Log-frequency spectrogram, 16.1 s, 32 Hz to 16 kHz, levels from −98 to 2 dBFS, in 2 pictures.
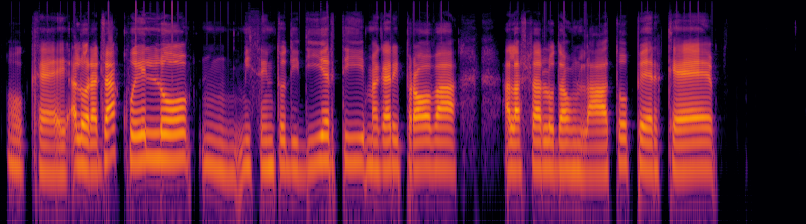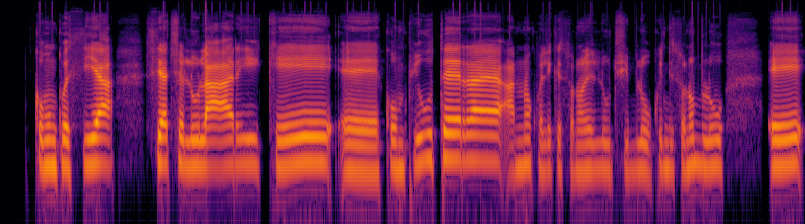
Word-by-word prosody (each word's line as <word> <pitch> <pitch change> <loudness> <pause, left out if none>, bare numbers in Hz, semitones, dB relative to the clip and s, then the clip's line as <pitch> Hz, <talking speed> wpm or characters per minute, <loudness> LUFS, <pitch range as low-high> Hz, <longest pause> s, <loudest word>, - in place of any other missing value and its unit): Okay, 140 -1 -3
allora 160 -2 +3
già 195 +8 +4
quello, 195 +1 +2
mhmm, 155 -5 -12
mi 160 - -8
sento 160 0 -7
di 155 -2 -11
dirti 175 +2 -4
magari 155 0 0
prova 155 0 +3 0.5
a - - 0
lasciarlo 155 +1 +2
da 145 -1 +1
un 145 -1 -6
lato 140 +4 0
perché 150 -1 +2 1.3
comunque 160 0 -1
sia, 165 +2 +2 0.3
sia 175 - +4
cellulari 160 0 +1
che, 175 +3 0
ehm, 140 -1 -2
computer 190 +6 0 0.4
hanno 155 +4 -5
quelle 140 -2 -11
che 150 0 -11
sono 140 0 -11
le 145 +1 -5
luci 145 -1 -12
blu, 145 -1 -9
quindi 150 +2 -12
sono 155 +2 -7
blu 160 -1 -6 0.4
e 165 +2 +1
155 Hz, 130 wpm, -26 LUFS, 150-170 Hz, 1.3 s, già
